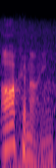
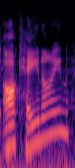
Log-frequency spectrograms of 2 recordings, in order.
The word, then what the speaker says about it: Arcanine: I mean, take Arcanine. We all say Arcanine, but it is, like... It should be Arcanine, which Tracy did say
